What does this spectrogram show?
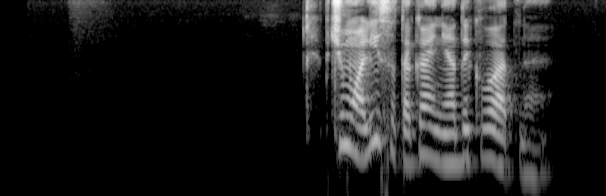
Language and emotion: Russian, angry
